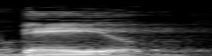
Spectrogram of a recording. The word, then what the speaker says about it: Bello: So, like, the factory we went to yesterday, that was Bello or Balo? – Bayo. – Bayo. B-E-L-L-O, right? – Yep. – Yeah, but the way they pronounce it is yeah. – Bayo. – Two L's in it. Two L's in Spanish is what a Y.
